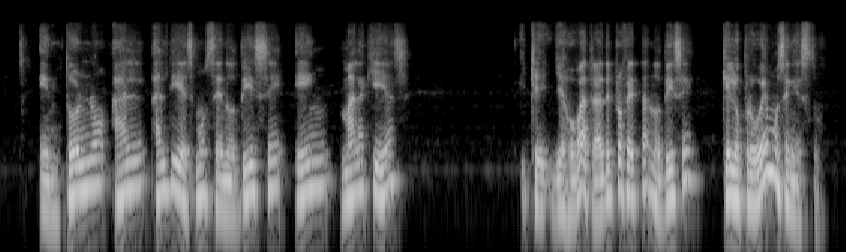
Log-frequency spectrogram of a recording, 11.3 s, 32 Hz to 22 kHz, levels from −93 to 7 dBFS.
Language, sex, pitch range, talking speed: English, male, 105-150 Hz, 120 wpm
